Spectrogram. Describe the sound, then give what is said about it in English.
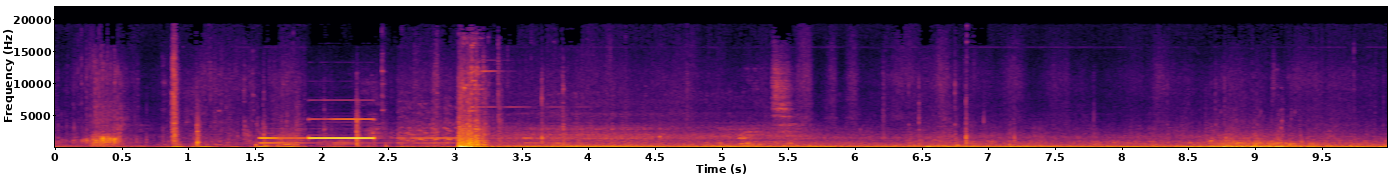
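A dirty truck's engine rumbles steadily and low from inside the cab after a sharp thump, with a brief electronic chime beforehand and faint voices now and then. “Whatever you need, grab, and then we'll jump in my dirty truck here.”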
